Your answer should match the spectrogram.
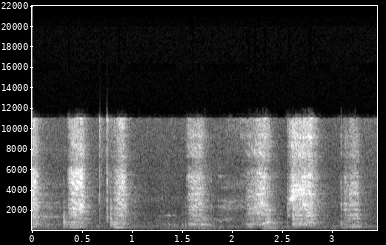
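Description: A knife trims the bumps off a wild puffball mushroom in a series of close, rasping scrapes that come in an uneven rhythm.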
